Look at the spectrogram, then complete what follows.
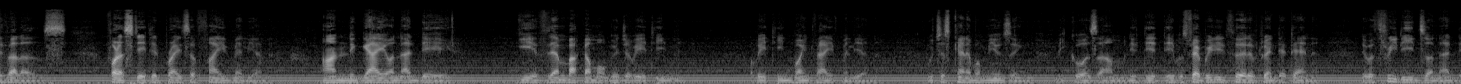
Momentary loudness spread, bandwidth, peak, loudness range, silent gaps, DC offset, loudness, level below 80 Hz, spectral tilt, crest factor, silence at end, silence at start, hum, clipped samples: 11 LU; 13.5 kHz; -6 dBFS; 4 LU; none; under 0.1%; -29 LUFS; -44 dBFS; -5 dB/octave; 22 dB; 0 s; 0 s; 60 Hz at -40 dBFS; under 0.1%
